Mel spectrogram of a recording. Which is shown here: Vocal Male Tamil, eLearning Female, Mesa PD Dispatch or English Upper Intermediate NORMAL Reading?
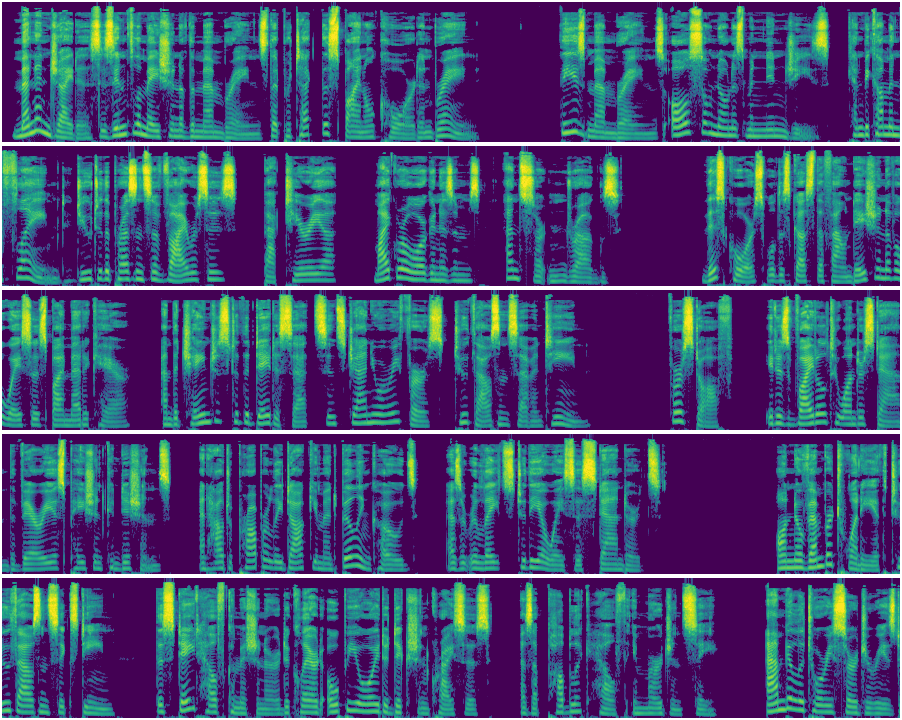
eLearning Female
